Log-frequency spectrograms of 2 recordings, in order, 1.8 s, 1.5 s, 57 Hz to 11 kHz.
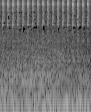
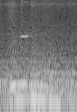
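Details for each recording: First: LG microwave control board making a fast, even tictic of about ten clicks a second when the door-switch pins are disconnected (like opening the door). The relay is chattering on low supply voltage; a swollen capacitor on the board is seen as the likely cause. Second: LG microwave oven after its control board repair: the interior light no longer flickers with the door open, and on an 11-second test it runs with a steady, even low hum without shutting off, now working normally.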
